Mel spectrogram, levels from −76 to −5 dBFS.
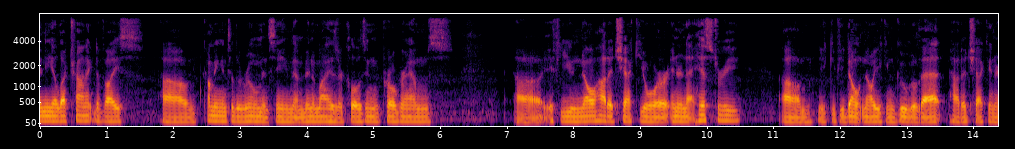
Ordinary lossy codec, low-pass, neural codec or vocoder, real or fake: MP3, 32 kbps; 7.2 kHz; codec, 16 kHz, 16 kbps, FunCodec, trained on LibriTTS, 50 frames a second; fake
